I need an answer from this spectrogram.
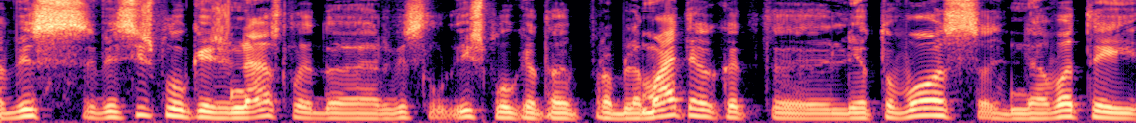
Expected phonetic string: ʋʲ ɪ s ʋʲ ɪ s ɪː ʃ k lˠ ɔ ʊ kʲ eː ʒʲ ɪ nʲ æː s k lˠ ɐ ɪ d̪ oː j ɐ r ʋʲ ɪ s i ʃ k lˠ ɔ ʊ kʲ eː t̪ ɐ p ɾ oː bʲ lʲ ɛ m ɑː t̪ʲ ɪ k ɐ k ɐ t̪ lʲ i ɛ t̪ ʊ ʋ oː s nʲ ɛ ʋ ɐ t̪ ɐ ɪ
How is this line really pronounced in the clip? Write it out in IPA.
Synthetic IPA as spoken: ʋʲ ɪ s ʋʲ ɪ s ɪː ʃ p lˠ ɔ ʊ kʲ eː ʒʲ ɪ nʲ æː s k lˠ ɐ ɪ d̪ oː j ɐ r ʋʲ ɪ s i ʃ p lˠ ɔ ʊ kʲ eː t̪ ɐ p ɾ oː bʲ lʲ ɛ m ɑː t̪ʲ ɪ k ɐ k ɐ t̪ lʲ i ɛ t̪ ʊ ʋ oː s nʲ ɛ ʋ ɐ t̪ ɐ ɪ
